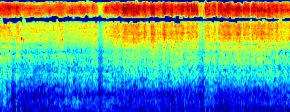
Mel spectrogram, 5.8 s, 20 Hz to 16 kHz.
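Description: Aerosol cleaner sprayed in a steady hiss onto a Honda C70's contact-breaker points, let off briefly about two and four seconds in.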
